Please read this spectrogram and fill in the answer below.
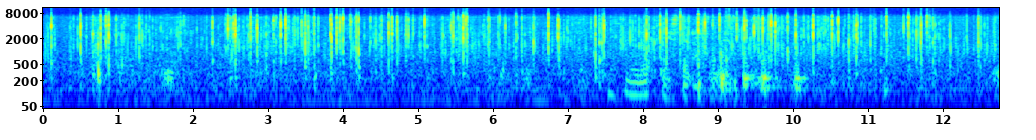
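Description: Rain falling on an inflatable boat and the water around it: a dense, irregular run of sharp drop hits close by.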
